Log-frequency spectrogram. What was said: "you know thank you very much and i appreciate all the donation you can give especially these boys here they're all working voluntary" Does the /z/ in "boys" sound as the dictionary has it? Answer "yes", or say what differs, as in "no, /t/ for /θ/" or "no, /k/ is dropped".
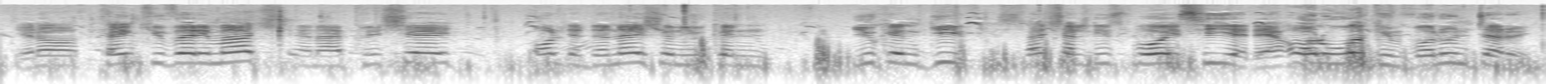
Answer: no, /s/ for /z/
